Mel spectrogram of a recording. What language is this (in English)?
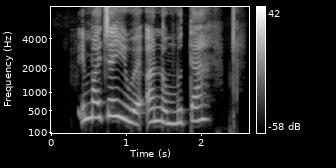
Kalenjin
